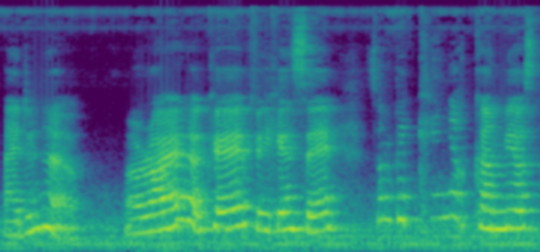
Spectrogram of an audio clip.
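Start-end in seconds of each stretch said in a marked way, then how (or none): 0.1-0.7 DON'T KNOW run together as DUNNO; "don't" loses its T, weak uh vowel; reduced form. Shown as a demonstration. Teacher repeating the native form, DON'T KNOW as dunno. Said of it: "ellos dicen".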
